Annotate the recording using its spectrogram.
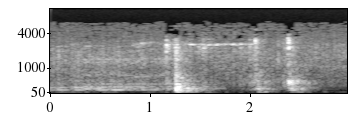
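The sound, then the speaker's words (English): A door swings shut with a solid thump, followed moments later by a softer knock, over a low room hum with no one speaking. “Close the door.”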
